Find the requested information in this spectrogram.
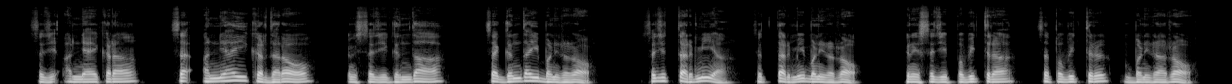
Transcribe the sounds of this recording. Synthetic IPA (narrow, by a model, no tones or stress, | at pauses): sɛd͡ʒeʔɐnjaːjkɐɾã | sɛɐnjaːjikɐɾd̪aɾɔo | kɐnesɛd͡ʒeɡɐ̃nd̪a | sɛɡɐ̃nd̪aibɐɽ̃ɪɾaɾɔɔ̰ | sɛd͡ʒed̪̥ʱɐɾmiã̰sɛd̪̥ʱɐɾmibɐɽ̃ɪɾaɾɔɔ̰ | kɐnesɛd͡ʒepɐʋɪt̪ɾa | sɛpɐʋɪt̪ɾəbɐɽ̃ɪɾaɾɔo̰ː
